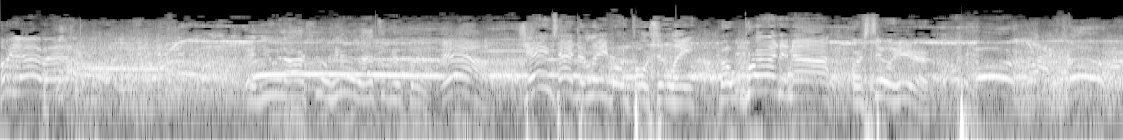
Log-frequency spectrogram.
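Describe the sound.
A concert crowd cheers wildly as the performer takes a bow and walks off the stage before an encore, a loud unbroken roar of overlapping whoops, shouts and high yells lasting throughout, with a man briefly speaking over the din.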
